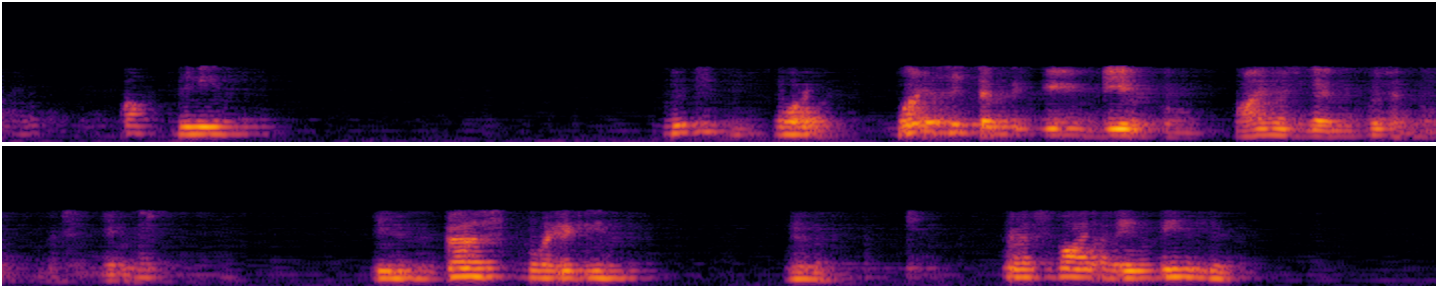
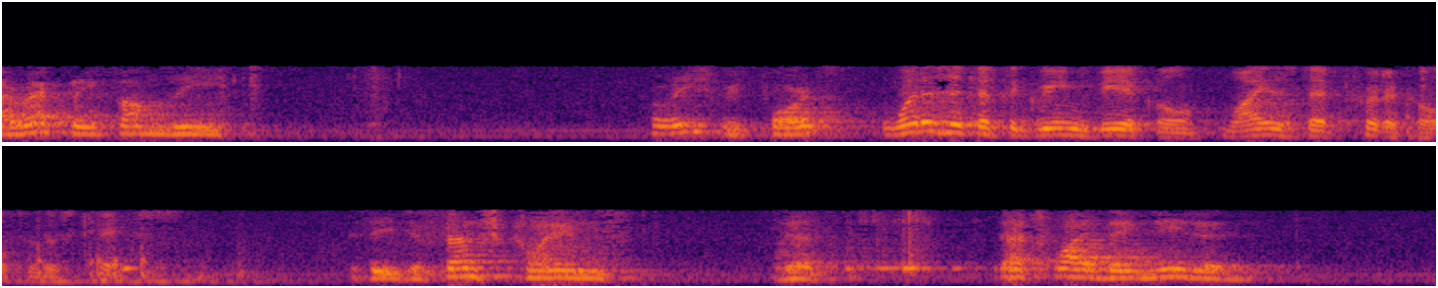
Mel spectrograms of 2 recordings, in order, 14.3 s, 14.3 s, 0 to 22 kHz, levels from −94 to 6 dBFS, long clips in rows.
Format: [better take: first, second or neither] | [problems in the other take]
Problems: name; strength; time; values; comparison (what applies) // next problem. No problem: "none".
second | noise reduction (neural mask model DeepFilterNet 3)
